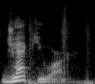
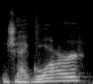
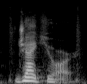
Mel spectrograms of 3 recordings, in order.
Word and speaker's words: Jaguar: But in England, it's called Jaguar. So the U is much more pronounced and the R is very soft. So it's not Jaguar, but Jaguar.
